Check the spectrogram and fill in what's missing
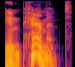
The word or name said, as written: impairment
